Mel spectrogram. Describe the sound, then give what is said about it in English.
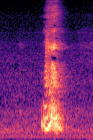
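A single short, sharp dog bark imitated by a human voice, clear, standing alone against a quiet background. “… just gave us one!”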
